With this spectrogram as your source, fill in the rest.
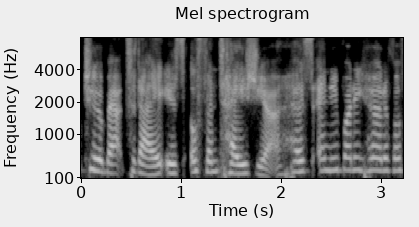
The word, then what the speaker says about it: aphantasia: wanted to talk to you about today is fantasia has anybody heard of a fantasia yep so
